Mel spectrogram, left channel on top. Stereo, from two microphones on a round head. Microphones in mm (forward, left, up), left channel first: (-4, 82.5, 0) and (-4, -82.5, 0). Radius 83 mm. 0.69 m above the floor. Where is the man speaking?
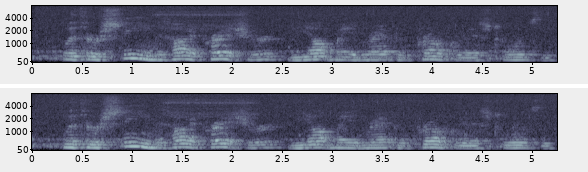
15° left (ahead or behind), 3.5 m; by 5.2 s 50° left (ahead or behind), 7 m.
